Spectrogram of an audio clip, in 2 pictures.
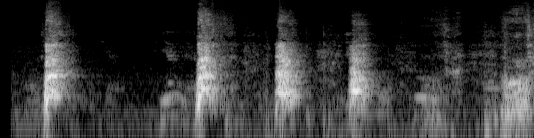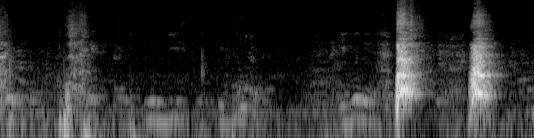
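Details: Female Bernese Mountain Dog barking at the postman: deep loud single barks at irregular spacing, about nine over ten seconds, with a pause in the middle and softer muffled barks between.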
